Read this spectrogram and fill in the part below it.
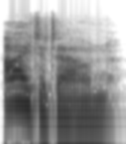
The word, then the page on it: eiderdown: British English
